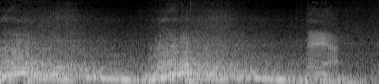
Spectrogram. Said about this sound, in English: So we'll have Trish do a little bit of rev time down here.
